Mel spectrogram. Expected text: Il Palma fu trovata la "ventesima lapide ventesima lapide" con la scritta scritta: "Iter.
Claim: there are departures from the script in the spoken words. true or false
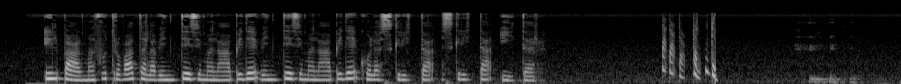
false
